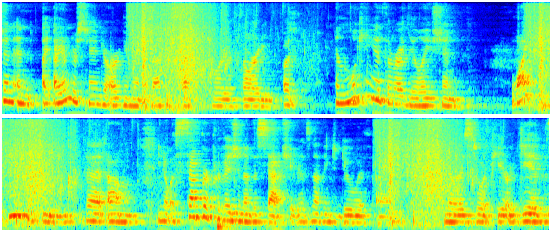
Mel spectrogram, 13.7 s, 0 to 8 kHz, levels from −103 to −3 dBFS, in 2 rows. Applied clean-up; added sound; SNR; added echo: none; Bathtub (filling or washing) / Splash, splatter; 8 dB; reverberation time 0.8 s.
